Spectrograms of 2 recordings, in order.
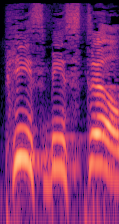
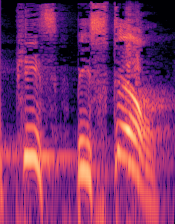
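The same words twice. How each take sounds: First: Slow, loud, each word weighted; slow emphatic command. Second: High, loud command to the sea; commanding rebuke. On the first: Shown as a demonstration. Preacher repeats Jesus' command to the storm, slow and emphatic. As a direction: lean on Peace, be still as a decree. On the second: Acted. Jesus rebukes the wind and sea, loud and commanding. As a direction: order the storm to stop. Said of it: "he awoke and rebuked the wind".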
